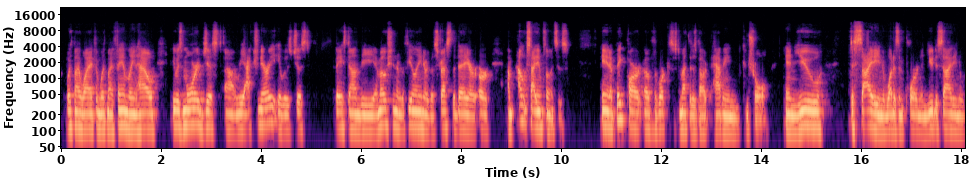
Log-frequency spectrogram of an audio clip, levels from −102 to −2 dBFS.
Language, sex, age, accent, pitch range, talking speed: English, male, 30-49, American, 105-120 Hz, 190 wpm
